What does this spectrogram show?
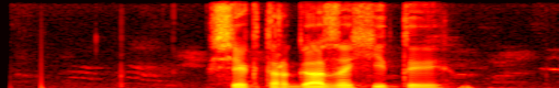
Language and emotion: Russian, neutral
